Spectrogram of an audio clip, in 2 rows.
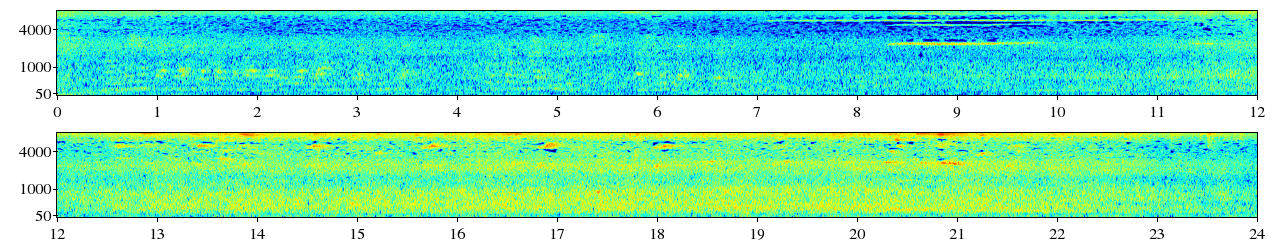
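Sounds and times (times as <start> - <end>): train wheels rumbling on rails: 0.0 - 24.0
high wheel squeaks: 7.1 - 11.7, 20.2 - 21.7.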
